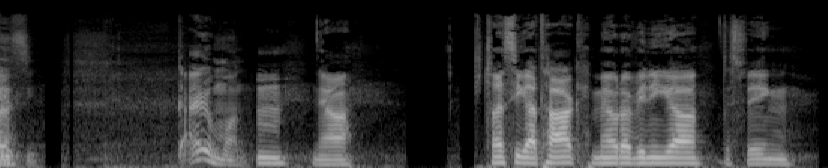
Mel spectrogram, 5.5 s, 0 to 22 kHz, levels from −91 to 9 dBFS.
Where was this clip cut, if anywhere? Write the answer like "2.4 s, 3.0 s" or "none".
1.7 s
